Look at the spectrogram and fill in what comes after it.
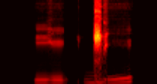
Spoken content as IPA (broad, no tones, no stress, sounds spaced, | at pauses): j i k ɡ͡ǁ i̤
